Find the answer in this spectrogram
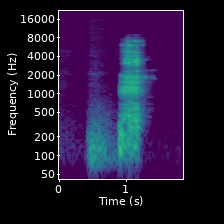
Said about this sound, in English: Are you chirping or burping? I'm burping it.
